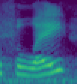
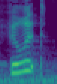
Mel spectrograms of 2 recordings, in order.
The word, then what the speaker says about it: fillet: and bass and catfish the weird thing about fillets if people say filet but it's really fill it or some people that are people that I know say filet and um but it's spelled fill it Okay so after you've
